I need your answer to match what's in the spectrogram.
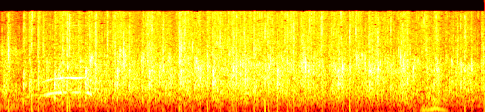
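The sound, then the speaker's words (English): A large audience claps steadily and densely for several seconds, the applause filling the space without pause, with a brief whistle or cheer rising near the start. “And we clap, don't we?”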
